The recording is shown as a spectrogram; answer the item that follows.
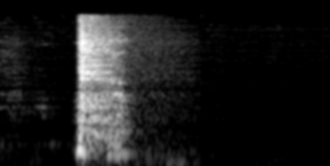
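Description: A man gives one short, harsh throat-clearing cough about half a second in.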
